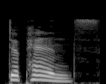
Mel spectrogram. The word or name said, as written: depends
